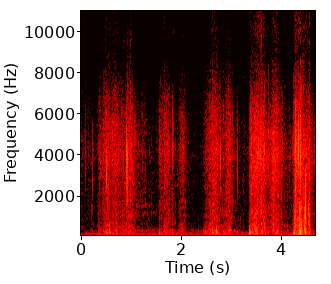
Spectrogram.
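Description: Fingertips and short nails of one hand scratch and tap the ribbed, quilted fabric cover of a large, soft white pillow, away from the mic. Quiet, bright, rustling scratches are broken by faint taps, and a louder burst of scratching and tapping comes near the end.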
